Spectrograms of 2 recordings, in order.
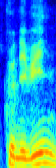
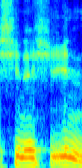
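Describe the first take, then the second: First: The word is given its Welsh pronunciation. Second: The word is read out the way it looks. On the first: This is how the Welsh name is actually said. The speaker calls it right. "mais ça se prononce Connevin parce que c'est du gallois" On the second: This is only how the name is written. The speaker calls it wrong. "ça s'écrit cinéphine"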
